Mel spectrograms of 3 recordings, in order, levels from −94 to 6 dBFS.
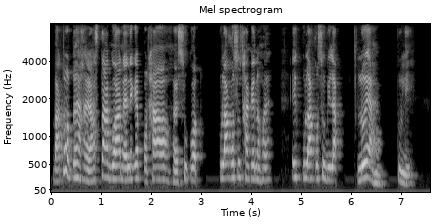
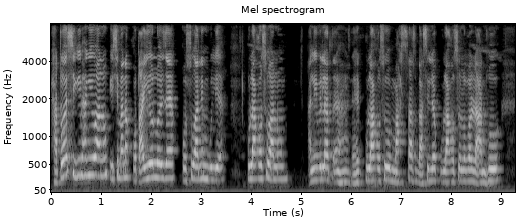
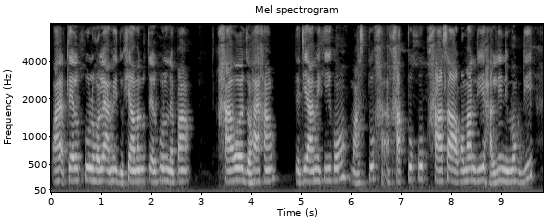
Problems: background sounds at intervals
